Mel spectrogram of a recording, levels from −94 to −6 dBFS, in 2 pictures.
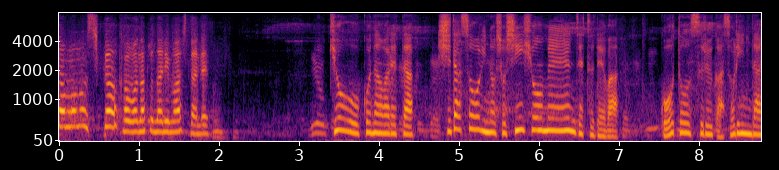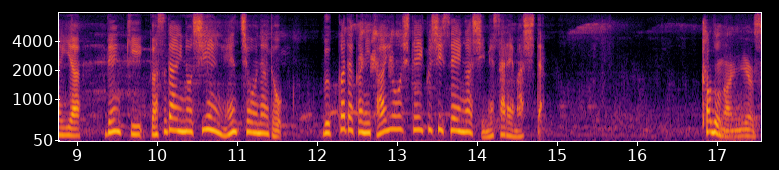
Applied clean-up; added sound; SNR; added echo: neural separator model SepFormer DNS4.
